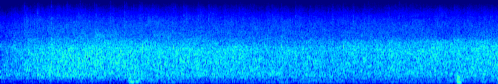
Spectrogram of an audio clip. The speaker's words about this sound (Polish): Jeszcze raz gromkie brawa.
